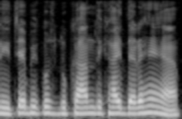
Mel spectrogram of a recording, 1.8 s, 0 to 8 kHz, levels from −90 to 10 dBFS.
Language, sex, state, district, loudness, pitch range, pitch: Hindi, male, Jharkhand, Garhwa, -13 LUFS, 145-160 Hz, 150 Hz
